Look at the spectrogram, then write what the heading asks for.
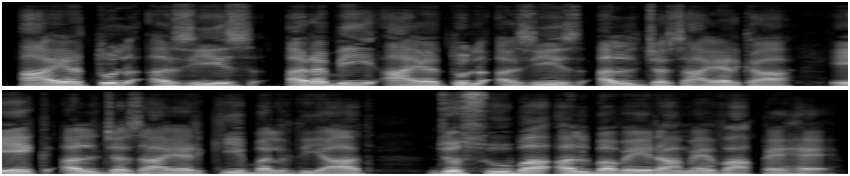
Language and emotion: Urdu, neutral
